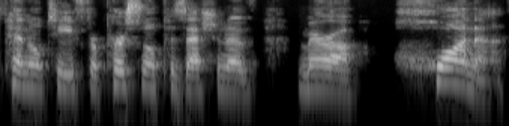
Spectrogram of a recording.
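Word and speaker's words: marihuana: for personal possession of mara juana now i say it like that because the texas statute misspells the word and they spell it with an h instead of a j but that also speaks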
